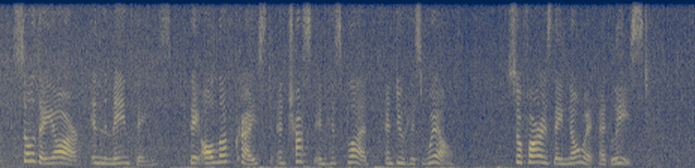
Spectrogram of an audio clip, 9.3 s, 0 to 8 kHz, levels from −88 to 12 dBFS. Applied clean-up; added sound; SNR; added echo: none; Rain; 11 dB; none.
